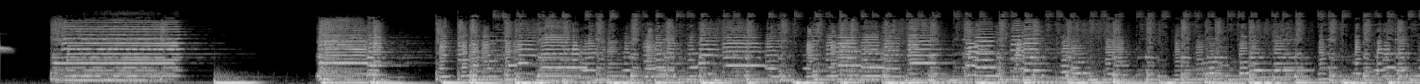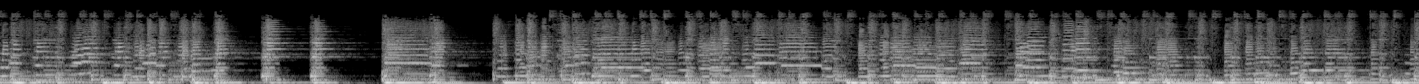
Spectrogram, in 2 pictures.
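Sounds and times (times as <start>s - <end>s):
frevo de bloco music: 0.5s - 28.3s.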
